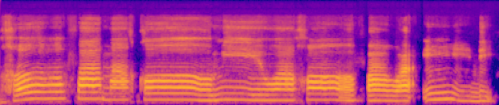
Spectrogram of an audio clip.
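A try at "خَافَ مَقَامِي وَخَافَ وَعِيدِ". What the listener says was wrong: Bagus.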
